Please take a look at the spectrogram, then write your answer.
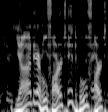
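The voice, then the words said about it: Put-on Upper Peninsula Michigan accent. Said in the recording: “You got to say that with that UP accent.”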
